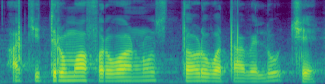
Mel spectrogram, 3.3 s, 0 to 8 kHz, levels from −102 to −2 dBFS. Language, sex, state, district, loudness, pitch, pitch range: Gujarati, male, Gujarat, Navsari, -18 LUFS, 135 Hz, 125-145 Hz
